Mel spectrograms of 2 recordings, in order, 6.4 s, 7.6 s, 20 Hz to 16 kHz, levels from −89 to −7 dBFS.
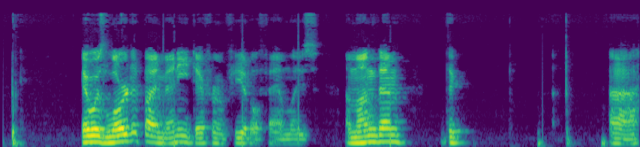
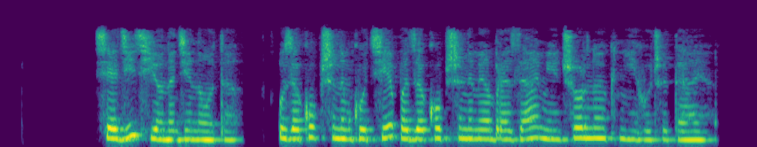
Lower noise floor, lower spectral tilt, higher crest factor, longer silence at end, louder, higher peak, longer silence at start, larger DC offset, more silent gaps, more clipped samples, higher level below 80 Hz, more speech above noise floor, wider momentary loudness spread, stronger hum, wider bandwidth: second, -67 dBFS vs under -90 dBFS; first, -7 dB/octave vs -5 dB/octave; about the same, 18 dB vs 16 dB; second, 0 s vs 0.4 s; about the same, -18 LUFS vs -18 LUFS; about the same, -2 dBFS vs -2 dBFS; second, 0.15 s vs 0.95 s; neither; second, none vs 2.45-2.79 s; neither; first, -54 dBFS vs -60 dBFS; second, 50 dB vs over 73 dB; first, 19 LU vs 8 LU; neither; first, 11.5 kHz vs 7.8 kHz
